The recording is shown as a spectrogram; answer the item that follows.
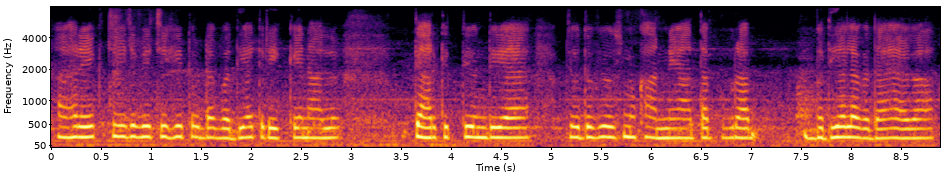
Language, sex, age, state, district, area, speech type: Punjabi, female, 18-30, Punjab, Mansa, urban, spontaneous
